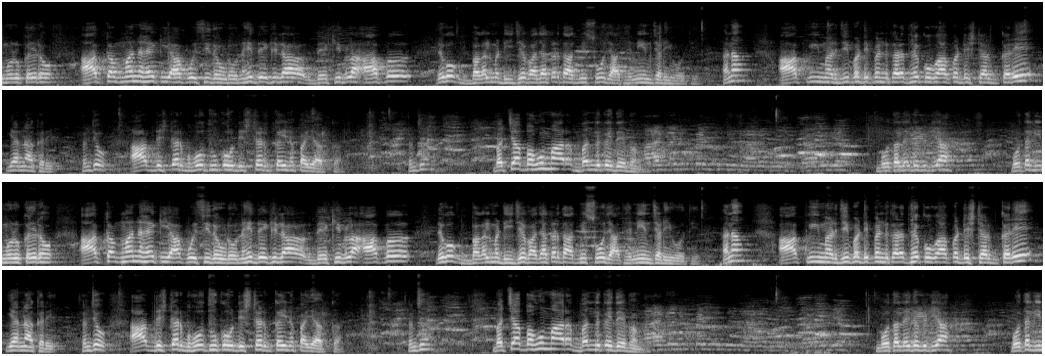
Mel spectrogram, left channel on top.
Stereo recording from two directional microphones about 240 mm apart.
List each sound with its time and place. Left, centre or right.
0.0 s a man's voice: right
19.2 s a man's voice: right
